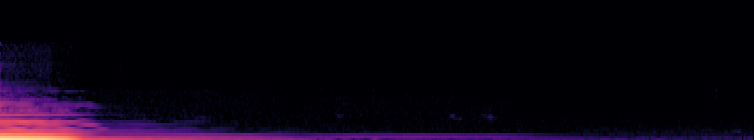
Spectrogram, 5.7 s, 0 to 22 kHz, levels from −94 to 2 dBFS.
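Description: From the start to the end of the music, a noise suppressor built for speech is acting on the audio. It mistakes held tones, ambience and reverb for background noise and pulls them down. Attacks get through mostly intact. Then the sustained part of each sound sinks, with the level swinging by roughly 20 dB. The result is pumping and fluttering. Notes thin out quickly, and decay tails vanish early instead of ringing naturally.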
